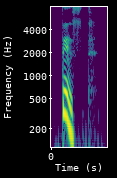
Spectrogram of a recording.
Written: test

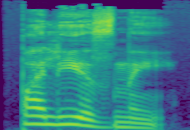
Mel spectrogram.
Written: polesnii

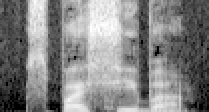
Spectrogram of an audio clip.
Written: Spasibo

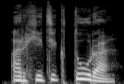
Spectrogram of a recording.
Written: Arhitektura

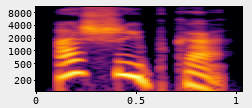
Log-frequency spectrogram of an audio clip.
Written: Oshibka

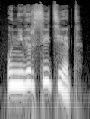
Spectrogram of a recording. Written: universitet

